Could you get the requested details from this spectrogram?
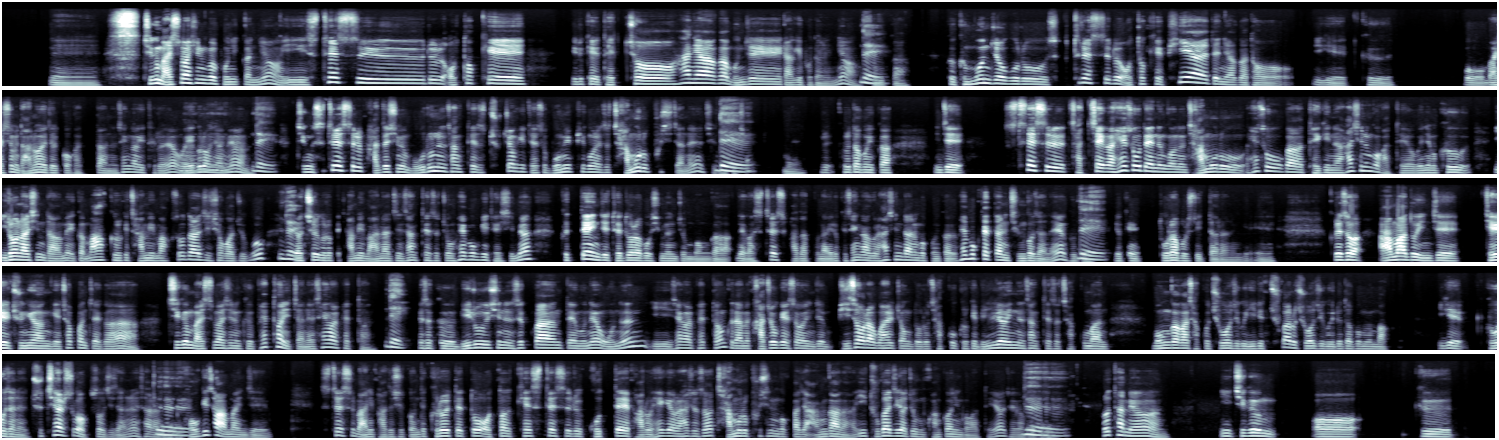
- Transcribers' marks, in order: teeth sucking; other background noise
- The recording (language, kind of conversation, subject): Korean, advice, 왜 제 스트레스 반응과 대처 습관은 반복될까요?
